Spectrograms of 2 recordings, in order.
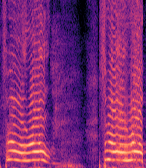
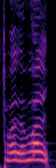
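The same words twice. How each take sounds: First: High call at full voice; echoing call. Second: Tiny high far-off voice; faint echo. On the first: Trapped voice asks for help, echo now close. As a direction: send it out high and strong, repeating. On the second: Trapped voice asks for help, faint distant echo. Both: Acted. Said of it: "First pussy echo".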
